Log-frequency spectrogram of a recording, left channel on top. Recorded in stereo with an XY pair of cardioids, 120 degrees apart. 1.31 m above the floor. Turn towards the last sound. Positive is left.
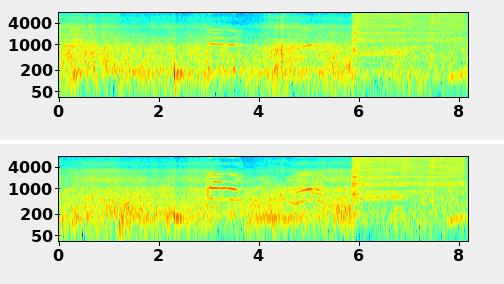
turn(degrees=-25)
